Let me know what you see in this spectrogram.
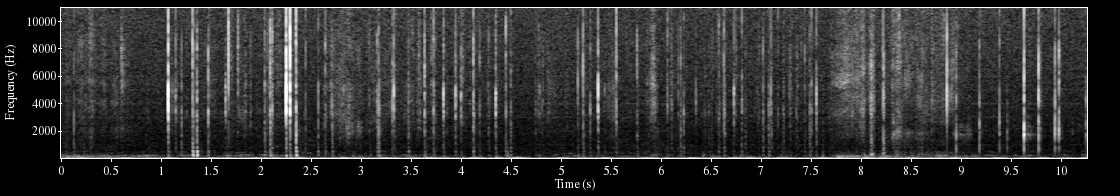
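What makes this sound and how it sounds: Long nails tap and scratch the paper dust jacket of a blue hardcover book, held upright and then tilted. Quick, dry taps and brisk scratching strokes come in a steady, fairly regular patter, with a soft low thump under each tap and bright papery clicks on top. Each sound dies away almost instantly.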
